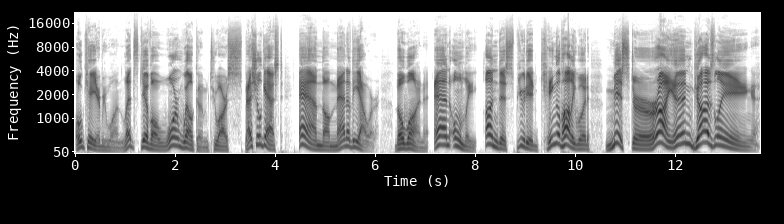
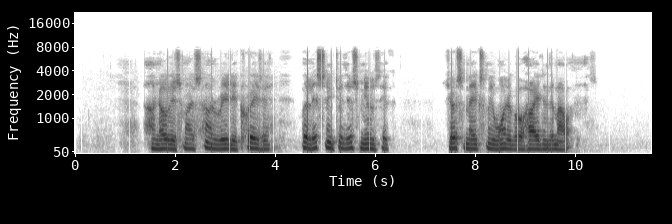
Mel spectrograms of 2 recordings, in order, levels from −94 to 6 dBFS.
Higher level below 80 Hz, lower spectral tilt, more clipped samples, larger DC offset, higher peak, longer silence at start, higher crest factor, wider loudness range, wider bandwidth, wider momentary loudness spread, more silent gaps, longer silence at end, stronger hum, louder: second, -64 dBFS vs -46 dBFS; second, -3 dB/octave vs -7 dB/octave; neither; neither; about the same, -2 dBFS vs -2 dBFS; second, 0 s vs 1.4 s; about the same, 20 dB vs 18 dB; first, 6 LU vs 3 LU; first, 18.5 kHz vs 7.8 kHz; about the same, 11 LU vs 9 LU; neither; second, 0.05 s vs 1.6 s; neither; about the same, -20 LUFS vs -19 LUFS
